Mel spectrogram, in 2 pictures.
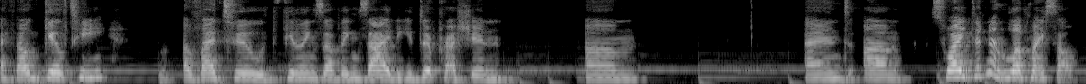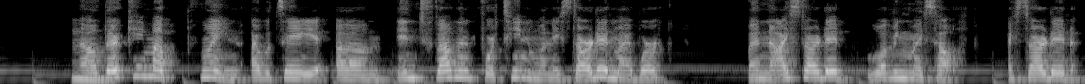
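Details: Adult woman with rare degenerative cerebellar ataxia of unknown cause, diagnosed as a pre-teen; slurred speech began in her early teens; has had speech therapy; slurring worsens with fatigue or emotion; ataxic dysarthria.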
